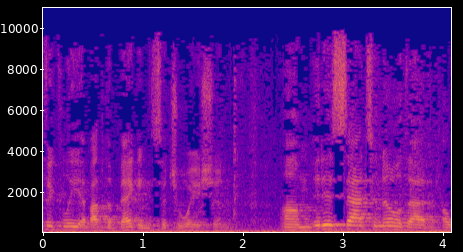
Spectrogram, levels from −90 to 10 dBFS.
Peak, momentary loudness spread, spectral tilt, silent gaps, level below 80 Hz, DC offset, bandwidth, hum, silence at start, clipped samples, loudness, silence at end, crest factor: -8 dBFS; 12 LU; -4 dB/octave; none; -30 dBFS; under 0.1%; 10 kHz; none; 0 s; under 0.1%; -26 LUFS; 0 s; 14 dB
